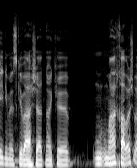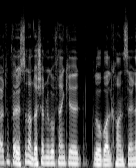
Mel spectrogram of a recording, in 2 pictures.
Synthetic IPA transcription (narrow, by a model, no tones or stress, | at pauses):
ejliːmescevæhʃæt̪ʰnɒːcʰe | umænxæbæɾeʃobæɾɒːt̪unfe̞ɾe̞st̪ɒːd̪æmd̪ɒːʃt̪æmmiːɡoft̪æncʰe̞ɡ̥lobɒːlkʰɒnseɾn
